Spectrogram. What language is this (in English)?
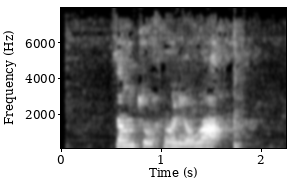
Chinese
